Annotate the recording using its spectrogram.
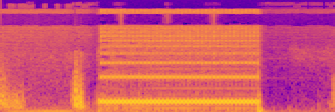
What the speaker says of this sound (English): I'm ringing him up right now.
